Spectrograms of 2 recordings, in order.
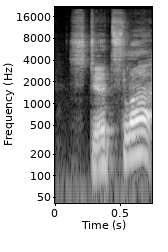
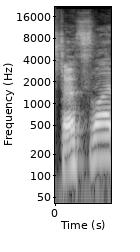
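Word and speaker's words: Stützle: But now they're pronouncing his name different. I heard Craig Button yesterday. I'm like, wait, Stutzla? I think it's Stutzla. I'm like, it's Stutzla now?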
